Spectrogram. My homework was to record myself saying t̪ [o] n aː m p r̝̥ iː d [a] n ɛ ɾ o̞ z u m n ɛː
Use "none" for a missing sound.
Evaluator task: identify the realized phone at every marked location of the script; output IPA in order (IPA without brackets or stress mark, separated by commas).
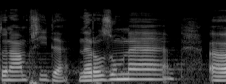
o, ɛ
